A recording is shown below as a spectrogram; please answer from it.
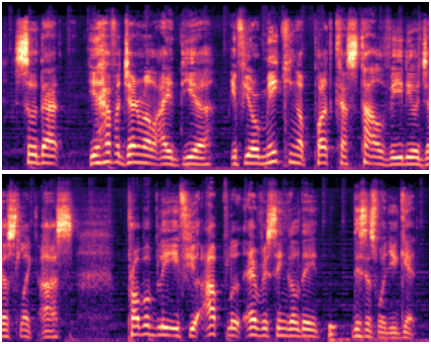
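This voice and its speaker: An Indonesian-accented man with a fairly high voice, co-hosting a relaxed podcast conversation. He leads the topics and explains things plainly and steadily, with faint music behind him. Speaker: podcast co-host. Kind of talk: casual podcast chat.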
